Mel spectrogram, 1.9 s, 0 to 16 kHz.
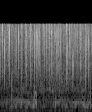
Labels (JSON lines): {"label": "biophony, cascading saw", "recorder": "SoundTrap 600 or HydroMoth"}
